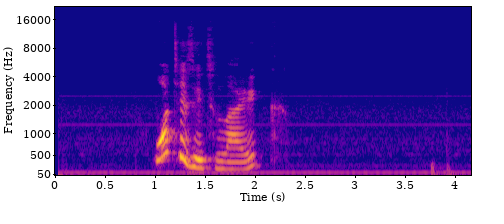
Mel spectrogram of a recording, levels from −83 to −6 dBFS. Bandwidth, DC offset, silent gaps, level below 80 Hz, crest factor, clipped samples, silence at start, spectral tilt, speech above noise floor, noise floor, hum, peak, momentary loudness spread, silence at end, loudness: 14 kHz; under 0.1%; none; -64 dBFS; 24 dB; under 0.1%; 1 s; -6.5 dB/octave; 30 dB; -56 dBFS; none; -4 dBFS; 13 LU; 0.35 s; -24 LUFS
